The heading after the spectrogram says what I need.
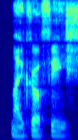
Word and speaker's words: microfiche: i didn't know exactly is that how you say it michael fish microfiche yeah and look at the stocks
